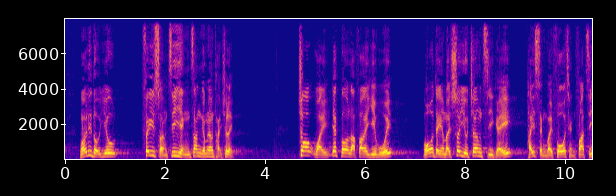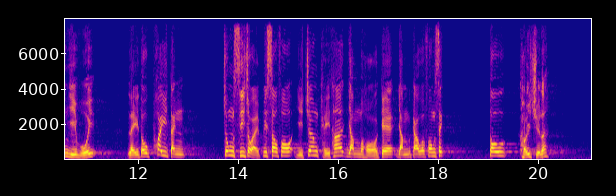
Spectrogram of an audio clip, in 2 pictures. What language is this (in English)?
Cantonese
